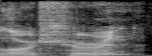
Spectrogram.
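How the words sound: Huron gets a British-style pronunciation. This is how the band itself might say the name.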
